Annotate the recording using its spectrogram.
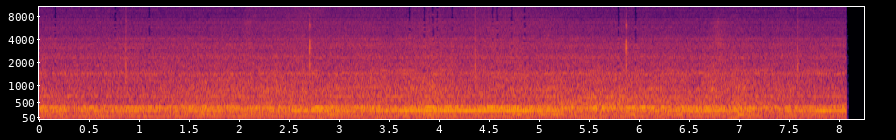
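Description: Sonic electric toothbrush buzzing steadily against a metal plate, a constant mid-low hum with a few faint ticks.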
